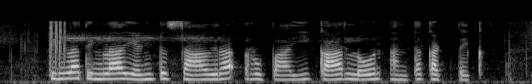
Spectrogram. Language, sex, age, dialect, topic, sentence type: Kannada, female, 25-30, Northeastern, banking, statement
